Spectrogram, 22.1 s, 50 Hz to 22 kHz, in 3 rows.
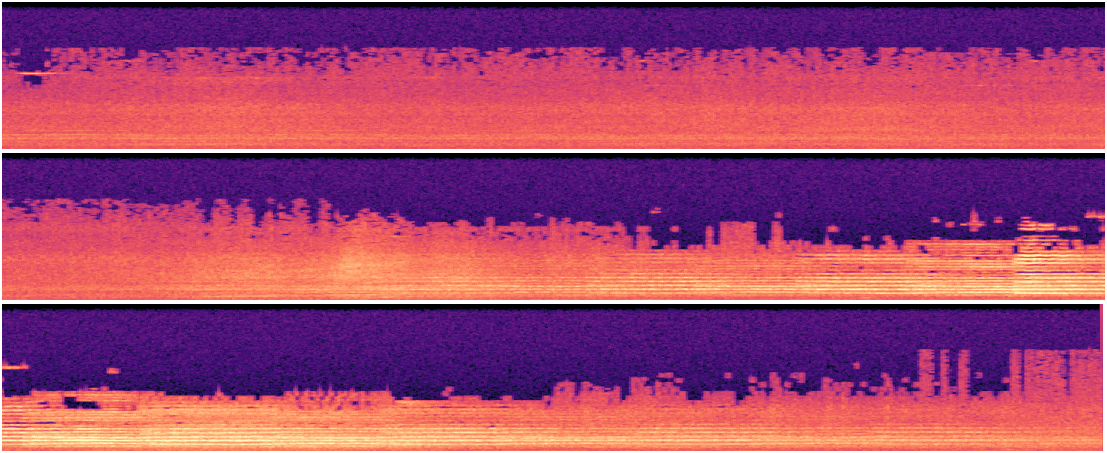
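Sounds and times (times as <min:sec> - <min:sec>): vehicle noise rumble: 0:00.0 - 0:22.0
ambulance siren passing: 0:08.3 - 0:22.0.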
